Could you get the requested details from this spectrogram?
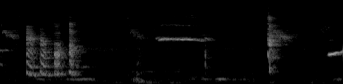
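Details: Pet parrot indoors in a small room giving a burst of harsh, harmonic squawks, then a drawn-out whistled note and a sharp rising screech at the end.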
